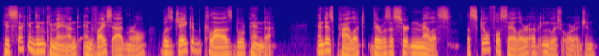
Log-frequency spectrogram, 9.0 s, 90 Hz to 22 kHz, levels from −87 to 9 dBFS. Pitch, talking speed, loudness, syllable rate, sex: 115 Hz, 165 wpm, -19 LUFS, 5.3 syllables/s, male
